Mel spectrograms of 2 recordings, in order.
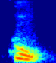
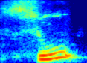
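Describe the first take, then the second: First: The word begins with a k sound. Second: The word begins with an s sound. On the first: The speaker calls it right. "it's ku" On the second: The speaker calls it wrong. "It's not su"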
